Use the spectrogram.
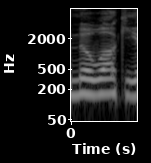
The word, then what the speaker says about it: Milwaukee: Actually, it's pronounced Milwaukee, which is Algonquin for the good land.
